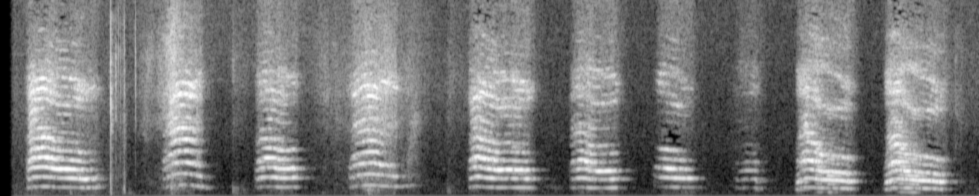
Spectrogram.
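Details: Kitten meowing indoors, a series of about ten clear, slightly wavering meows, each under a second long and spaced roughly one second apart, some louder and some softer.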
